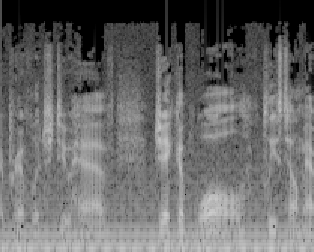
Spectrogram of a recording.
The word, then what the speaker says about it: Wohl: It is an honor and a privilege to have Jacob Wohl. Please tell me I pronounced it correctly today.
